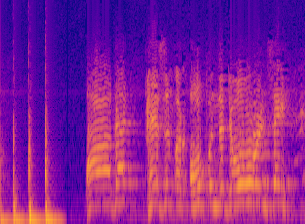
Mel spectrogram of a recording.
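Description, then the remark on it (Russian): Three quick, solid knocks on a door, fairly loud, followed after a brief pause by a person talking. “И он стучит.”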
